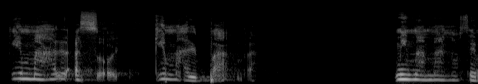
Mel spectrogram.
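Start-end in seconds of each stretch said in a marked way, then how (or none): 0.1-2.6 soft, regretful self-reproach; hushed, sorry inner voice; retold remorse. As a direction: quietly blame yourself. Retells self-reproach at mother's tears.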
